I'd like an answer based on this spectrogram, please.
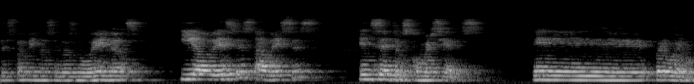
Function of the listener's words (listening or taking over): listening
